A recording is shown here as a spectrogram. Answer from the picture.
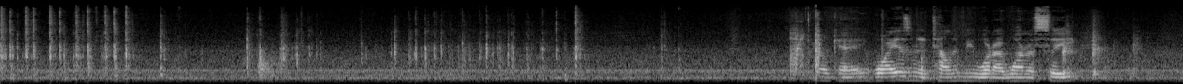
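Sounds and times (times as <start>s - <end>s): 
computer keyboard typing: 0.0s - 1.4s, 3.9s - 5.9s
faint steady hum: 0.0s - 11.8s
speech: 8.4s - 10.9s.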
